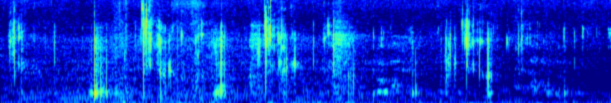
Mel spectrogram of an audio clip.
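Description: Slate pencil being chewed close to the microphone: irregular crisp crunches as the chalky stick breaks between the teeth, the sharpest about a second in.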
